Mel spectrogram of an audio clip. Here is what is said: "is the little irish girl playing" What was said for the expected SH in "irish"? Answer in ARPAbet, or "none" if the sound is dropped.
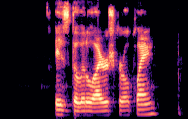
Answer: SH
